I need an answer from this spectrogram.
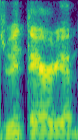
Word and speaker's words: zwitterion: Okay, so that's the their difference when it comes to amphoteric and Zwitterion or Zwitter ion, depending on what depending on how you would want to pronounce it.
